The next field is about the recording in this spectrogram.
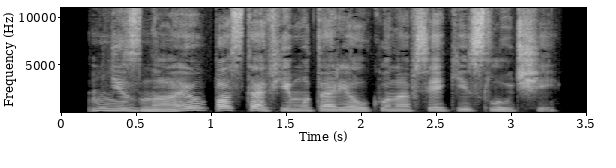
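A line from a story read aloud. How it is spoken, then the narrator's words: Plain. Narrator (Russian): ответила я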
